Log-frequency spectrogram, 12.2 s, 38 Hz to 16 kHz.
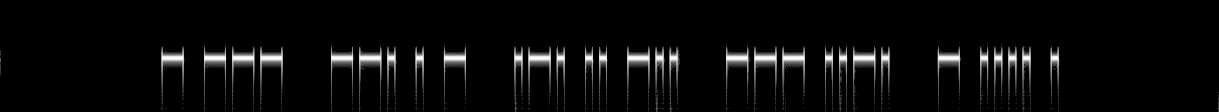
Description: Morse code, heard as a keyed tone, about 17 wpm, 700 Hz. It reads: TO GET RID OF THE
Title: Speed-Racing - Sets of 5 Words 17wpm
